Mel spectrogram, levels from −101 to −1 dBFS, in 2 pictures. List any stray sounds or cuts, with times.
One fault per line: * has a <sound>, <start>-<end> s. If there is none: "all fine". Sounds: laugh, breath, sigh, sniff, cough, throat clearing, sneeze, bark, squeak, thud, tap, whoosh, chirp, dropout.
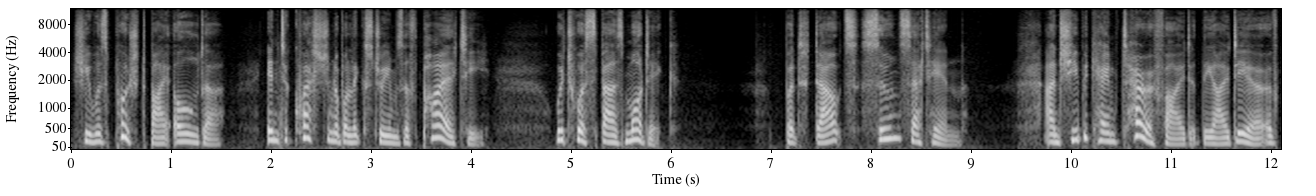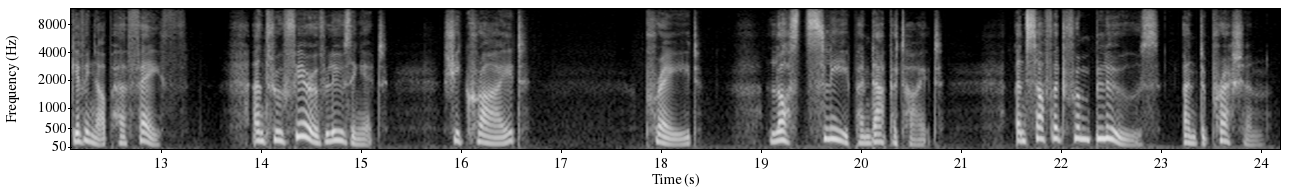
all fine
